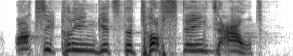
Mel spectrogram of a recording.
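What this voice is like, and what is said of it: Attempted British accent, sounds Scottish. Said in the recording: “I'm not going to try to do a British... I sound more Scottish than British... Can't do a British accent.”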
